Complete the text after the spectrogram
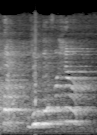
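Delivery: ordinary talk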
